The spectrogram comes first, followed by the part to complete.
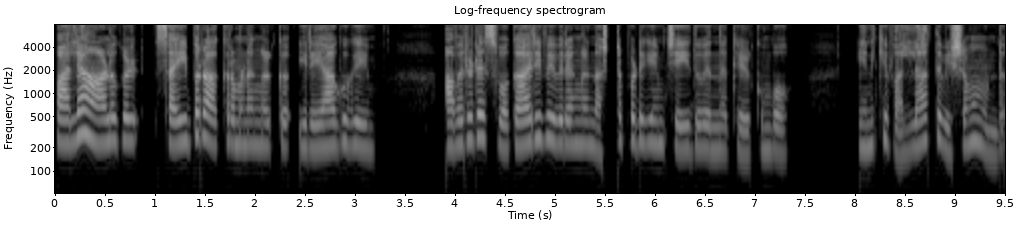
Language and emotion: Malayalam, sad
